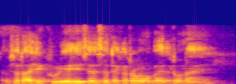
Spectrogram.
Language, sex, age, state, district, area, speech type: Assamese, male, 30-45, Assam, Majuli, urban, spontaneous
